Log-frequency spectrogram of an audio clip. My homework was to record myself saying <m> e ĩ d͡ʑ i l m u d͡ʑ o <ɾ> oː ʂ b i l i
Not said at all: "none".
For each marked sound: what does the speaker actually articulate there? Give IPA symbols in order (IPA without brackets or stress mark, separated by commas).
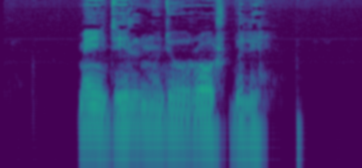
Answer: m, ɾ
